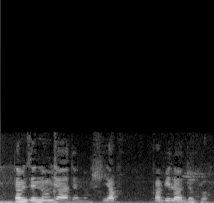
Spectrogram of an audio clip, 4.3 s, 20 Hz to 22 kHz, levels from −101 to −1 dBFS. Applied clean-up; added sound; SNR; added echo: none; none; none; none.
